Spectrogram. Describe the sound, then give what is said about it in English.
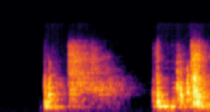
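A door swings open with a thump and a fading rush, followed after a short pause by a cluster of clattering knocks as a folding Murphy bed behind the door is pulled down, fairly loud. “so there's a folding bed behind this door.”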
